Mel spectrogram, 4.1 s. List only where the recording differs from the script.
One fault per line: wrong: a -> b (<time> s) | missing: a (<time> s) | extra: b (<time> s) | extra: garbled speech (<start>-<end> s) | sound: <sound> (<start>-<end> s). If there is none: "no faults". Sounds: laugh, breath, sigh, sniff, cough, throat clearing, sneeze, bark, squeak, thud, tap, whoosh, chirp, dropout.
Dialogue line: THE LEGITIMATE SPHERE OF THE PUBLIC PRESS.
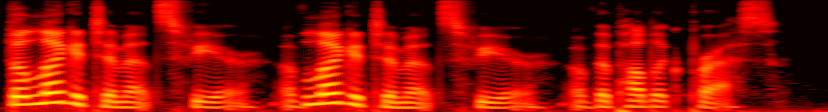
extra: LEGITIMATE SPHERE OF (1.5 s)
